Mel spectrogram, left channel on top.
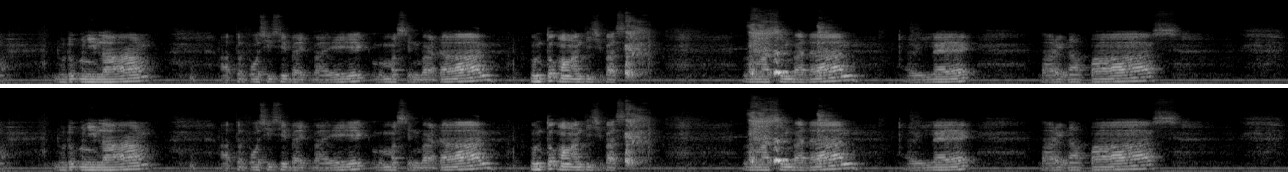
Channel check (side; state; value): both; identical; correlation 1.00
